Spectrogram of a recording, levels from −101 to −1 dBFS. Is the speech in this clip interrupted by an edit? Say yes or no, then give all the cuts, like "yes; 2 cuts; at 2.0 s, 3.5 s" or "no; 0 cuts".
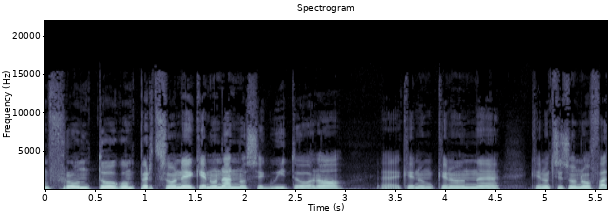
no; 0 cuts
